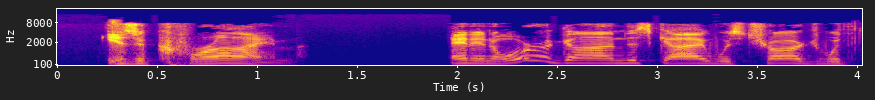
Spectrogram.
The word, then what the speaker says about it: Oregon: Uh, if you ask any local in Oregon, they'll say it's pronounced like oregano.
